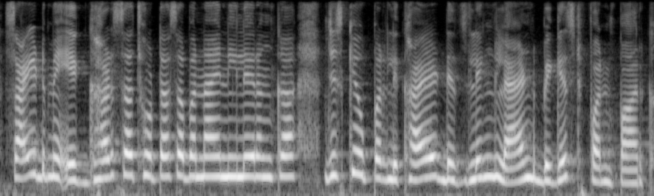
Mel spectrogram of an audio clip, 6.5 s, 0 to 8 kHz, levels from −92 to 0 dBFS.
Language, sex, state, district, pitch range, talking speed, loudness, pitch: Hindi, female, Uttar Pradesh, Lalitpur, 250-305 Hz, 200 wpm, -12 LUFS, 290 Hz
